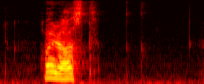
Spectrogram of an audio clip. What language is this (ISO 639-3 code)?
fao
